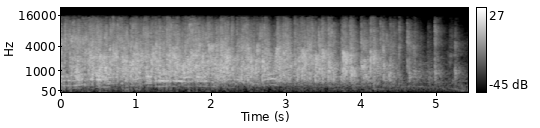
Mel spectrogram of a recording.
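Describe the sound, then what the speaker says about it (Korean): Congregation in a Korean church applauding in worship, a loud, dense burst of clapping that holds steady for several seconds, then thins into scattered claps and fades. "다시 한번 하나님께 모든 영광의 박수를 올려드리십시오."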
